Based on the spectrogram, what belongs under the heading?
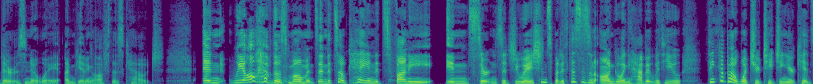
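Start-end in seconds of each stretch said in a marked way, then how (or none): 0.0-2.1 very quiet, hushed whisper under the breath. Retelling how her husband whispered to her under his breath: imitating a whisper. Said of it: "whispered to me under his breath".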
